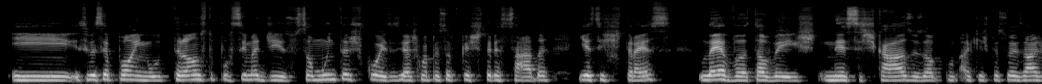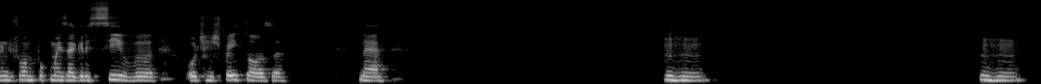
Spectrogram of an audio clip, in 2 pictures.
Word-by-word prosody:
E 190 -1 +4
se 195 - -12
você 225 +2 +3
põe 215 -2 +1
o 185 0 +2
trânsito 210 +3 +1
por 215 -2 -7
cima 220 +3 0
disso, 190 -2 -2
são 205 +2 -2
muitas 220 +1 +1
coisas 190 -4 +1
e 210 - +3
acho 190 0 -1
que - - -4
uma 200 - -4
pessoa 200 +1 -2
fica 210 +1 -6
estressada 200 -2 -2 0.3
e 215 - +4
esse 210 +1 +3
estresse 200 - -3 0.3
leva, 205 -3 +5
talvez, 180 -2 +1
nesses 190 -2 +1
casos, 185 -1 +1
o 185 0 -2
hum, 190 - -6
a 195 - -6
que 195 - -10
as 195 - -5
pessoas 200 -1 -1
ajam 195 0 +2
de - - -6
forma 200 +1 -1
um - - -12
pouco 200 0 -6
mais 195 -1 -1
agressiva 185 -1 -1 0.3
ou 185 - +1
desrespeitosa, 185 -2 -1 0.7
né? 180 -3 -2 2.8
Uhum. 190 -1 +1 2.7
Uhum. 185 -1 -1
195 Hz, 125 wpm, -23 LUFS, 185-205 Hz, 2.8 s, leva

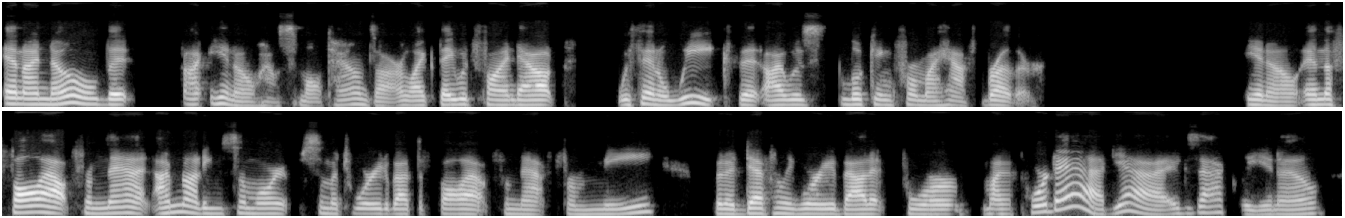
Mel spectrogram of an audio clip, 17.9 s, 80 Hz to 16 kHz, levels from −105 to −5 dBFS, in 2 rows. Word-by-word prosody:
and 200 -2 +5
I 185 - +6
know 190 +1 +4
that, 175 0 +5 0.3
I 185 +1 -2
you 205 0 -1
know, 140 -4 -3
how 130 -1 -12
small 135 +1 -8
towns 170 0 -6
are, 140 +2 -3
like 155 0 -1
they 170 0 +3
would 180 -1 -1
find 165 -1 0
out 165 0 +6 0.4
within 170 +2 0
a 155 - 0
week 195 +2 -1
that 165 -2 0
I 165 +1 +3
was 170 -1 -3
looking 180 -2 -2
for 170 +2 -5
my 150 -2 -3
half 155 -1 -5
brother 160 -4 -1 1.4
you 175 -1 0
know, 140 -2 -3
and 175 +1 +1
the 180 - +3
fallout 210 +1 +8
from 180 -2 -4
that 195 -1 +2
I'm 195 +5 +2
not 210 -5 +3
even 175 -1 -5
so 190 +3 -7
more 175 -1 -1
so 185 - -10
much 170 - -7
worried 170 -1 -1
about 165 -1 0
the - - -16
fallout 165 -2 +1
from 165 -1 -9
that 150 -2 -3
for 155 - -7
me, 160 +9 -4 0.4
but 170 - 0
I 160 - +1
definitely 180 +1 +1
worry 165 0 +1
about 160 0 +3
it 160 - -3
for 160 -1 -1 0.2
my 165 0 -3
poor 225 +2 +2
dad. 365 +9 +2
Yeah, 155 - +1
exactly, 180 0 -6
you 150 +1 -7
know. 155 +3 -4
170 Hz, 210 wpm, -22 LUFS, 160-185 Hz, 1.4 s, fallout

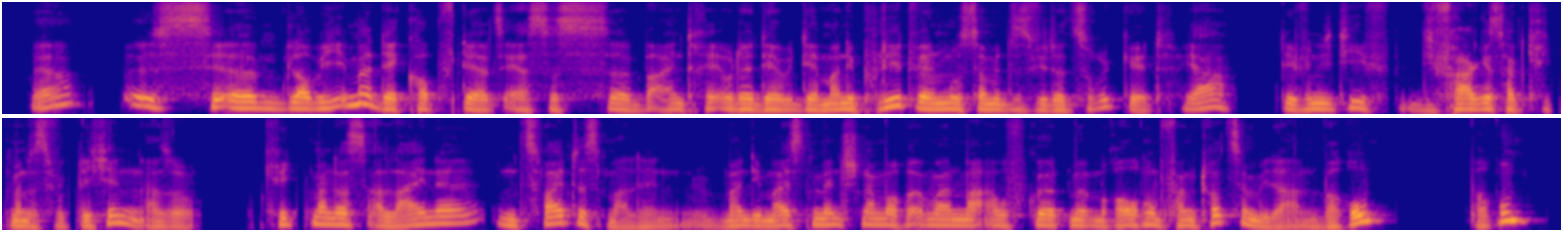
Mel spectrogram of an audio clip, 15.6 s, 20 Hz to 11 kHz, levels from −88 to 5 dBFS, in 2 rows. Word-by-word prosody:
ja, 230 +3 -2 0.2
ist, 185 -7 0
äh, 150 -4 +7
glaube 135 0 +3
ich, - - 0
immer 220 +6 +4
der 125 - +3
Kopf, 125 0 -4
der - - +3
als 115 0 -3
erstes, 115 +1 -5
äh, 120 -3 +2
beeinträch 120 +5 -4
oder 125 -1 +3
der 115 -1 +2
der 115 +1 +1
manipuliert 130 - +2
werden 130 -2 +6
muss, 130 -2 +2
damit 120 -2 +1
es 110 -2 -9
wieder 115 -2 0
zurückgeht. 110 - -5
Ja, 140 +6 -1 0.3
definitiv. 125 +3 -1
Die 105 -3 -11
Frage 125 +5 +3
ist 130 0 +3
halt, 120 - -1
kriegt 120 - -15
man 110 -1 +2
das 100 - -7
wirklich 105 +3 -4
hin? 170 -1 0
Also, 100 -1 -4 0.3
kriegt 140 +2 -4
man 145 -2 +3
das 135 -1 +1
alleine 145 - 0
'n 125 -4 -2
2. 155 +6 0
Mal 85 - -6
hin? 115 +3 -9
Ich - - -14
meine, 115 +2 0
die 115 - +1
meisten 120 +3 0
Menschen 135 +1 -1
haben 135 -1 +1
auch 125 - 0
irgendwann 125 -1 0
mal 120 - +2
aufgehört 120 +1 -1
mit 120 -1 +1
dem 115 - -3
Rauchen 120 +3 +1
und 130 - -2
fangen 120 0 -2
trotzdem 175 -9 +1
wieder 95 -1 -2
an. 95 - -7
Warum? 175 - +5 0.4
Warum? 215 +2 +3
125 Hz, 240 wpm, -26 LUFS, 115-140 Hz, 0.4 s, äh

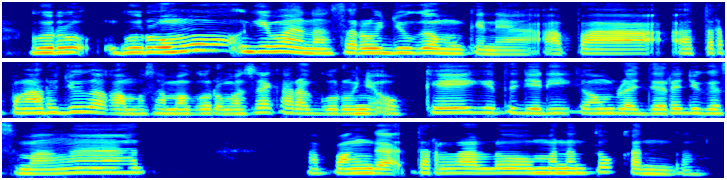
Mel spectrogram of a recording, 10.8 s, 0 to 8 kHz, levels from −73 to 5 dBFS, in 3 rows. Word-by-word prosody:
Guru 210 +1 +5 0.3
gurumu 225 +7 +5 0.3
gimana? 240 -6 +4
Seru 200 0 +2
juga 200 0 +2
mungkin 170 -2 -3
ya? 150 - -4 0.2
Apa, 180 +2 -2 0.4
eee, 185 - -2
terpengaruh 195 +1 0
juga 235 -2 0
kamu 165 -1 -1
sama 170 -1 -1
guru? 175 0 -3
Maksudnya 170 +6 -2
karena 180 -3 0
gurunya 175 0 -1
oke 175 +5 -3 0.2
gitu, 200 0 -5
jadi 185 0 -1
kamu 185 0 -3
belajarnya 175 +1 -1
juga 175 -1 -3
semangat? 205 +5 -1 0.9
Apa 185 +1 -10
enggak 190 -3 +2
terlalu 195 0 -1 0.2
menentukan 195 -1 -1
tuh? 155 - -13
190 Hz, 160 wpm, -23 LUFS, 175-205 Hz, 0.9 s, Guru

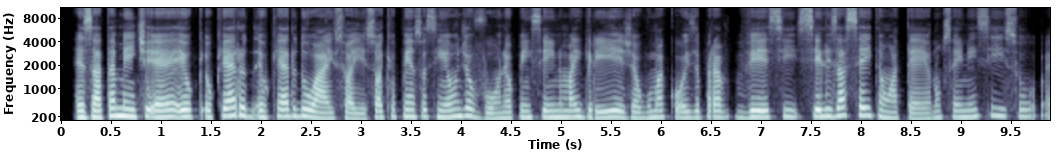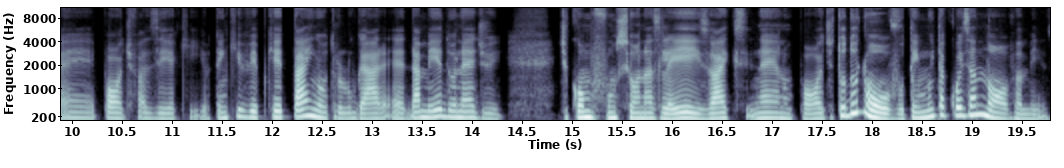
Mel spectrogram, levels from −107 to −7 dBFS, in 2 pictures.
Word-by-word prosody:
Exatamente, 195 +3 +5
é, 185 0 +4
eu 195 +1 +5
eu 190 - +1
quero 225 +5 +3
eu 185 -1 +1
quero 200 +4 0
doar 180 -7 +3
isso 155 +2 -6
aí, 145 -1 -3
só 180 +5 -1
que 190 - -7
eu - - -9
penso 195 0 -2
assim: 190 -1 -2
"Aonde 210 +4 0
eu 215 - +2
vou, 150 -4 -5
né?" 155 - -4
Eu 160 - -4
pensei 180 +1 -2
numa 180 0 0
igreja, 175 -2 0
alguma 170 +3 -3
coisa 170 -1 -4
pra 180 +1 -3
ver 180 +2 +2
se 190 +1 -6
se 200 - 0
eles 205 +2 +2
aceitam 225 -5 0
até, 150 -2 -6
eu - - -9
não 170 +2 -8
sei 180 0 -6
nem 185 +2 -3
se 220 +1 -7
isso, 200 0 -8
eh, 160 -1 -9
pode 155 -1 -3
fazer 150 -1 -9
aqui. 145 - -14
Eu 150 - -13
tenho 160 - -5
que 195 +4 -5
ver, 175 -2 -1
porque 175 +1 -1
tá 185 +4 +2
em 215 - +4
outro 160 -1 -4
lugar, 150 -1 -4
eh, - - -5
dá 165 +3 -1
medo, 180 +1 0
né, 170 0 0
de 145 -3 -11 0.6
de - - -9
como 175 0 +5
funciona 160 -2 -1
as 150 - -4
leis, 145 0 +1
vai 150 +2 +1
que - - -19
se, - - -15
né, 155 0 -2
não 145 -2 -4
pode. 145 +3 -5
Tudo 230 - +4
novo, 145 - +5
tem 165 - -2
muita 200 +8 +1
coisa 230 +2 +2
nova 155 - +2
mesmo, 135 +6 -9
175 Hz, 225 wpm, -22 LUFS, 155-195 Hz, 0.6 s, Exatamente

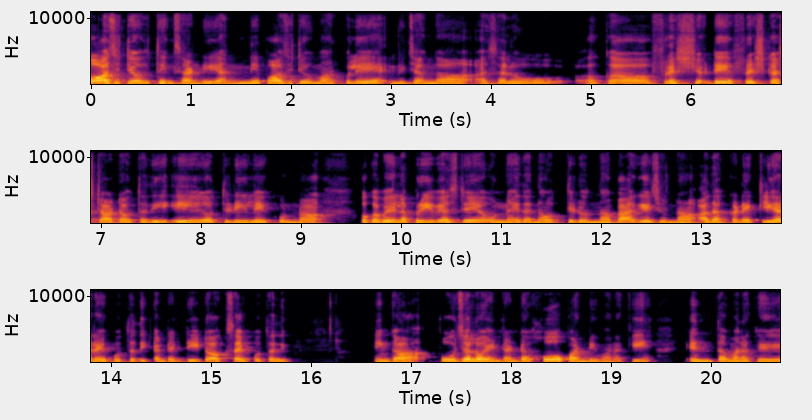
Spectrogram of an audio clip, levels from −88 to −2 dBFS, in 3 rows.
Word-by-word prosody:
Positive 285 +7 +6
things 225 -4 0
అండి. 190 -1 -1
అన్ని 215 +10 0
positive 215 +3 +2
మార్పులే. 195 +1 -1 0.3
నిజంగా 230 +5 -2 0.4
అసలు 200 -1 -2 0.8
ఒక 195 +1 -13 0.5
ఫ్రెష్ 200 0 0 0.3
డే 210 - +6 0.2
ఫ్రెష్‌గా 220 0 0
స్టార్ట్ 205 -3 0
అవుతది. 195 +2 -2 0.2
ఏ - - +5 0.2
ఒత్తిడి 235 -1 -4
లేకుండా, 195 0 -2 0.6
ఒకవేళ 225 +2 +2
ప్రీవియస్ 245 +2 +2
డే 245 - +5 0.2
ఉన్న, 220 +1 -2
ఏదైనా 220 0 -2
ఒత్తిడి 225 +3 -2
ఉన్న, 210 0 -1 0.2
బ్యాగేజ్ 215 +6 +2
ఉన్నా 215 +1 -1 0.2
అది 205 0 +3
అక్కడే 230 +5 0
క్లియర్ 215 +1 +4
అయిపోతది. 200 -5 -4
అంటే 230 +4 -2
డీటాక్స్ 240 +1 0
అయిపోతది. 195 -3 -4 1.0
ఇంకా 235 +1 +2 0.4
పూజలో 265 +3 +5
ఏంటంటే 245 +1 -1 0.2
హోప్ 260 +2 +5
అండి 190 -5 -2
మనకి. 170 +7 -6 0.6
ఎంత 245 +4 -2 0.2
మనకి 260 -1 -2
220 Hz, 120 wpm, -21 LUFS, 200-240 Hz, 1.0 s, Positive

